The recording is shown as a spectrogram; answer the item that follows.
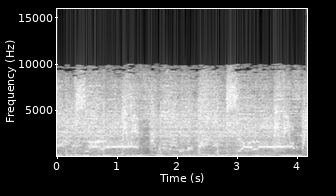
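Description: Heavy rock music with shouted vocals.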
